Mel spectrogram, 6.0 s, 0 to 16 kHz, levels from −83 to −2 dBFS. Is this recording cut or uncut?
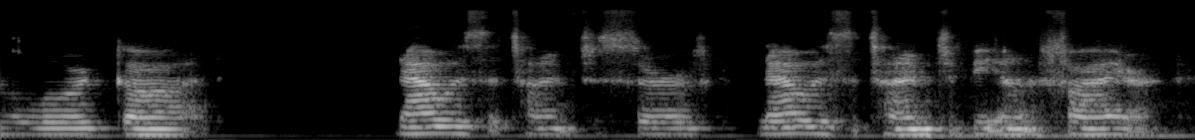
uncut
